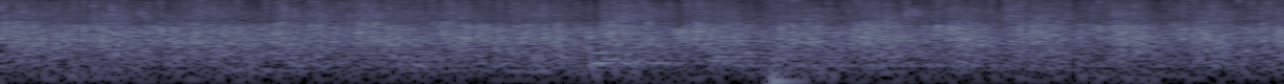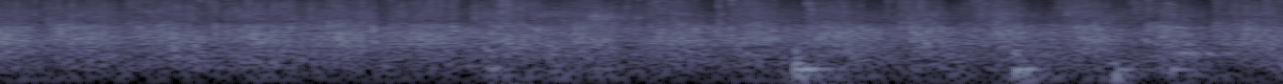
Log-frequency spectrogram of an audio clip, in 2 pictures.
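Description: A large audience applauds steadily.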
